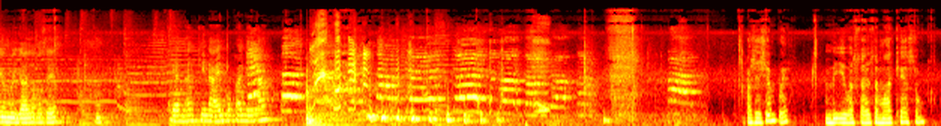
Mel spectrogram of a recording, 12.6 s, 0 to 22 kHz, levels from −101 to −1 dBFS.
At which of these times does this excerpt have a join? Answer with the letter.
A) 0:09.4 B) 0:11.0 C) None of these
A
